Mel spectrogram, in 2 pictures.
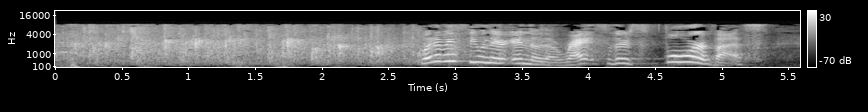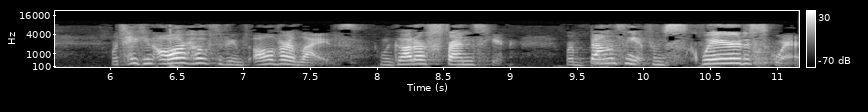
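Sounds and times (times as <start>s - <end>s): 
audience applause: 0.0s - 3.2s
speech: 2.8s - 5.4s, 6.0s - 11.1s.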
